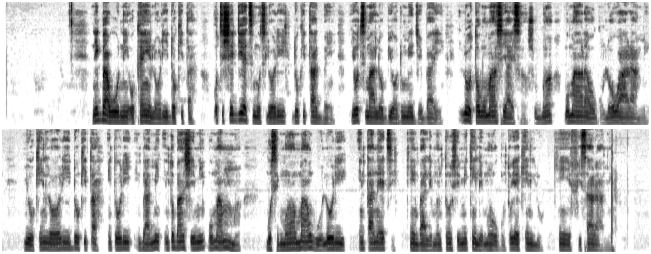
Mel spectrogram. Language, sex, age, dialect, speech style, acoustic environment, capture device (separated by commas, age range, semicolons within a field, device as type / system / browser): Yoruba, male, 25-34, Nigeria - Lagos Yoruba, focused, silence; traffic, mobile / Linux / Chrome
